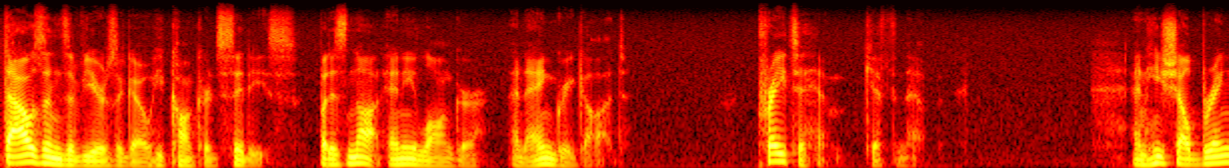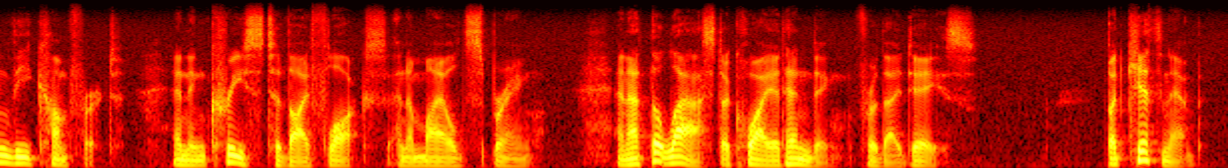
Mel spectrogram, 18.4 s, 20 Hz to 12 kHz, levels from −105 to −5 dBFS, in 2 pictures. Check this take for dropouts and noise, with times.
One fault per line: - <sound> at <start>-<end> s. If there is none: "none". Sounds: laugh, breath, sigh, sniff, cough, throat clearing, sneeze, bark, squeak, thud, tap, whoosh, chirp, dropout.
none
